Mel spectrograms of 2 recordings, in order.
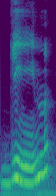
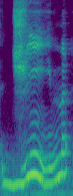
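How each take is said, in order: First: The word begins with a hard g sound. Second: The word begins with a soft j sound. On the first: The speaker calls it wrong. "the wrong way as gim" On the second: The speaker calls it right. "if you pronounce the jim"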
